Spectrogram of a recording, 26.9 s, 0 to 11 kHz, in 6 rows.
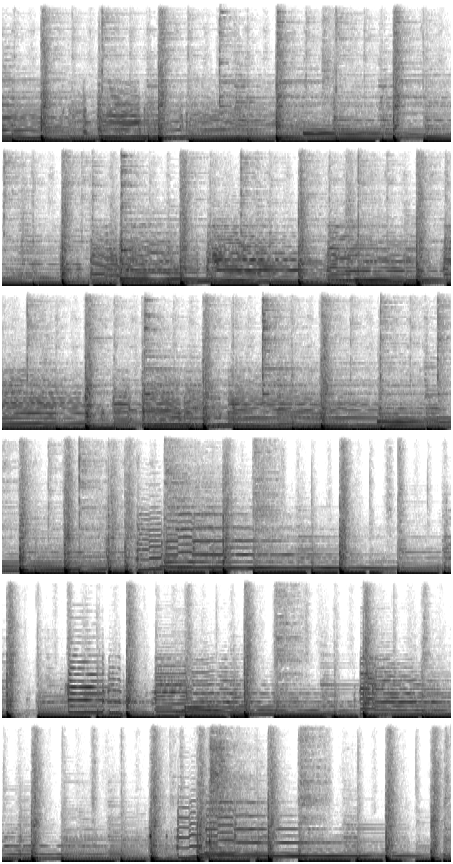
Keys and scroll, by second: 12.3 ctrl+t, 19.4 t.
